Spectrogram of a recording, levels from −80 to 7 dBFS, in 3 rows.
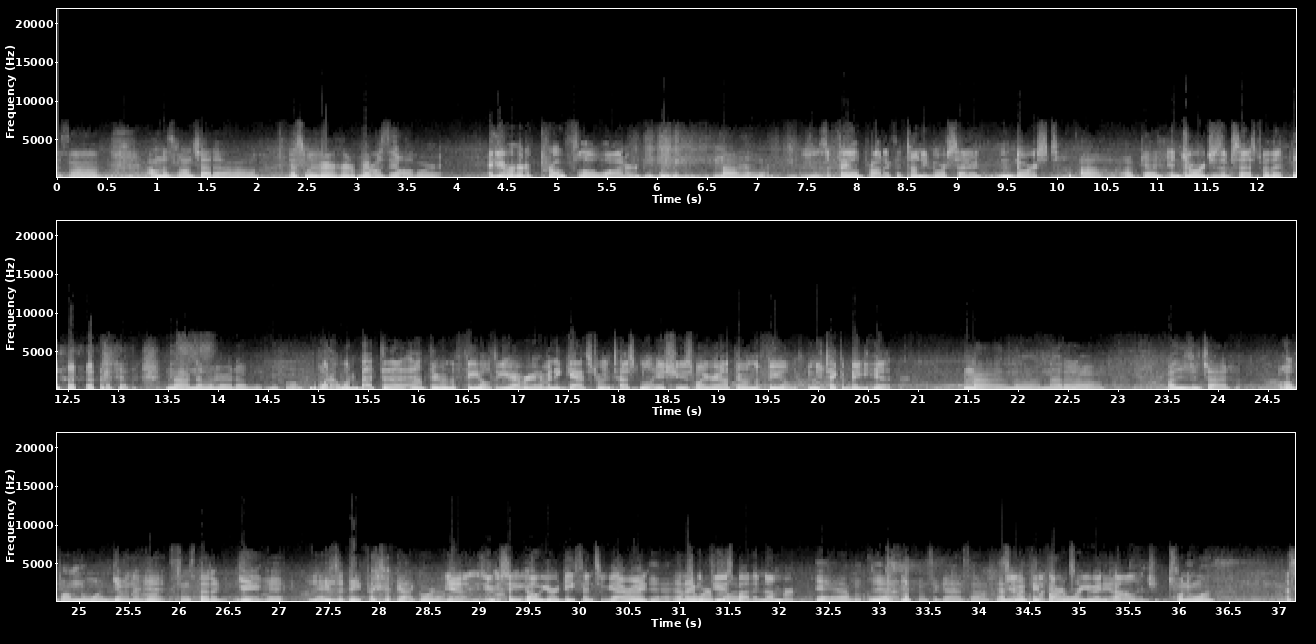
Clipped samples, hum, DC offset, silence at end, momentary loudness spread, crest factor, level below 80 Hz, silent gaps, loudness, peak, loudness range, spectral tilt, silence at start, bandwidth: under 0.1%; none; under 0.1%; 0 s; 8 LU; 12 dB; -36 dBFS; none; -15 LUFS; -2 dBFS; 2 LU; -7.5 dB/octave; 0 s; 7.4 kHz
